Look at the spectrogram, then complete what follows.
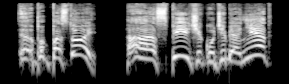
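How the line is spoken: Yelled after, young man. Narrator (Russian): завопил вслед парень

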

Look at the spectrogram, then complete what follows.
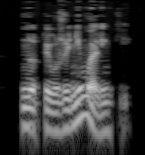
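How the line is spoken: Plain. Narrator (Russian): сказал он

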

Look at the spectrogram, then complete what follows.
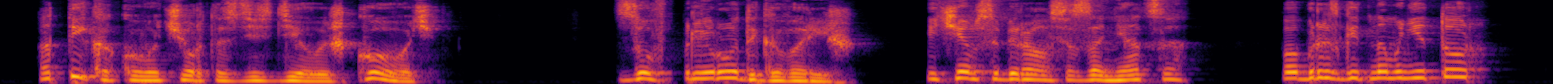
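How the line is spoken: Angry hiss. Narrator (Russian): я лишь зло прошипел

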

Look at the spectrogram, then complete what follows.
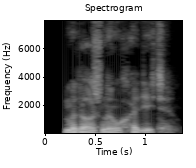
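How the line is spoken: Whisper. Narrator (Russian): прошептал

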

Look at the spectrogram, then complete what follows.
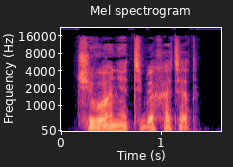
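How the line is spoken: Quiet question. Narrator (Russian): тихо спросил Костя

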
